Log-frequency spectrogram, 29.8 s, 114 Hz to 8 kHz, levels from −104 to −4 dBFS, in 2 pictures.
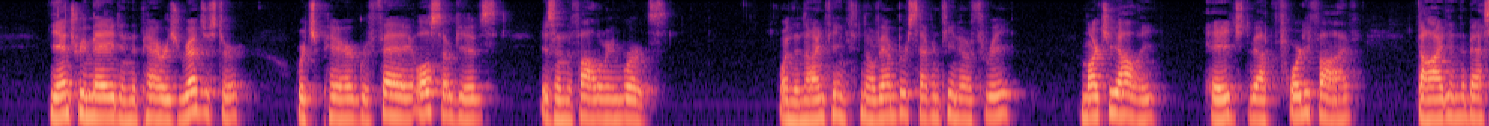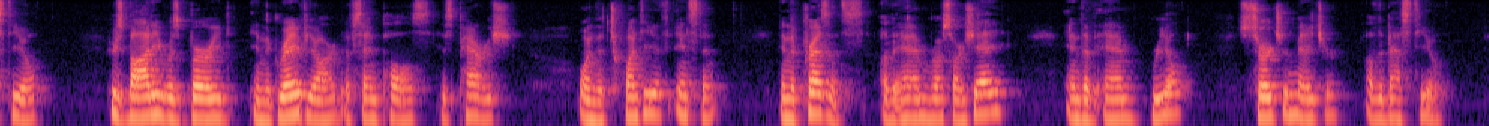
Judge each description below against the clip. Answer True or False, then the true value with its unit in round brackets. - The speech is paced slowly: True (125 wpm)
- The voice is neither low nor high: True (150 Hz)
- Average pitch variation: False (1.7 semitones)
